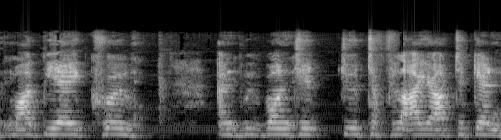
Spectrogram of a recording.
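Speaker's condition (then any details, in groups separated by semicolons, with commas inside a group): Traumatic brain injury; speech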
